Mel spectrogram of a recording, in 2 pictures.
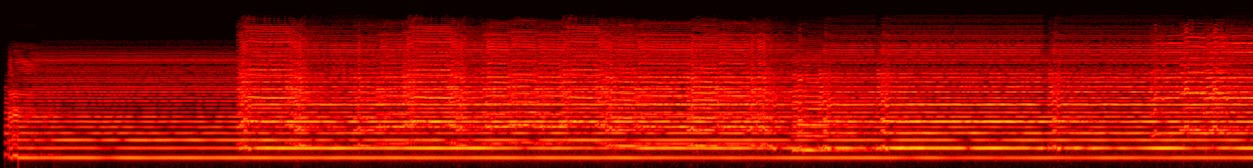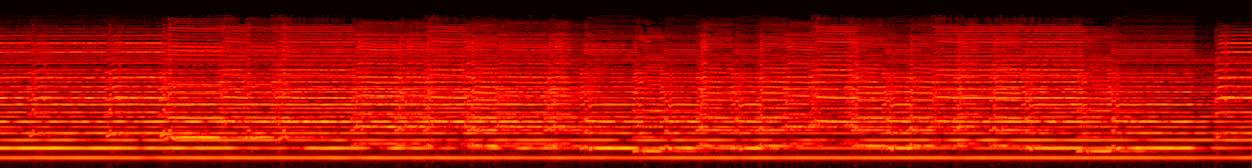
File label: Hill & Sheeps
